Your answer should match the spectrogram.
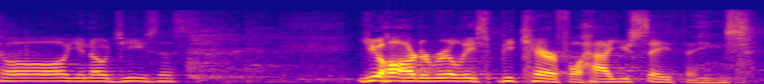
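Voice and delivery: tut-tut at the preacher like a timid church member; mock cautious churchgoer. Preacher mocking a churchgoer who scolds Jesus, in a soft prissy voice.

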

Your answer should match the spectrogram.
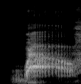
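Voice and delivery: very low, creaky mock amazement; put-on low "wow"; Kim. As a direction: imitate a celebrity's unimpressed drawl. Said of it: "I'm just gonna talk like Kim".

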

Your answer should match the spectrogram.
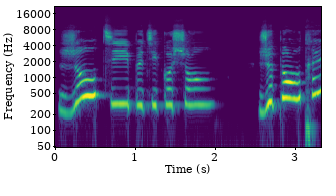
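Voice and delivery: loud, high wheedle from the wolf; coaxing wolf. A narrator's reading. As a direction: call sweet-talk through the door. Wolf coaxing at the second house.

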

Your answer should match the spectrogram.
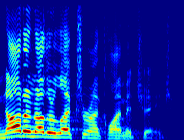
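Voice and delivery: hammed-up audience complaint; imitating fed-up listeners fleeing a lecture; mock exasperated groan. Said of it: "everybody runs screaming out of the room going".

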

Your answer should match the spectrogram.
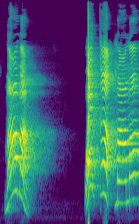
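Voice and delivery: high, loud call to wake her. Retold or imitated. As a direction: shout to wake up mama. Calling mother on phone at night.

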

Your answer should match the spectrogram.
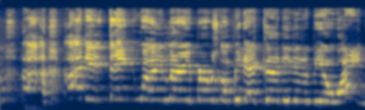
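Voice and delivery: imitating Shannon Sharpe. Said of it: "He told us some".

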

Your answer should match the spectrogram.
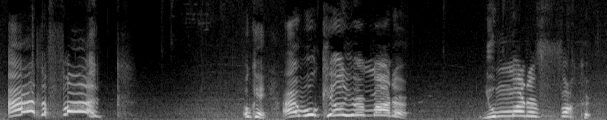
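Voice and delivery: furious high yelling at the game; angry gamer rage. Real, not acted. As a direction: rage at the enemy, loud and high. Raging at enemy in game.

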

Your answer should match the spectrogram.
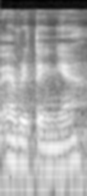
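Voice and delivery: ordinary talk, nothing marked

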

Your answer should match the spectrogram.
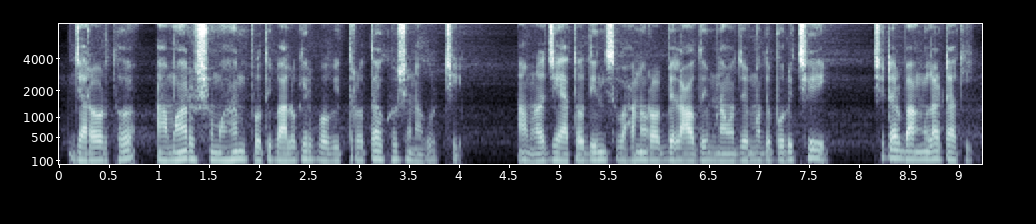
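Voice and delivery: ordinary delivery

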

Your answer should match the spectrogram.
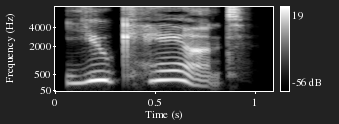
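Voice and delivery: high, urgent objection; urgent refusal. A narrator's reading. Goat stops the sheep from peeing, urgent. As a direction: forbid it urgently, pitch jumping up.

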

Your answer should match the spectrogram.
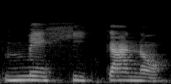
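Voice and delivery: "mexicano" drawn out slowly as me-hee-KA-no. Shown as a demonstration. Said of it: "Mexico is like a J".

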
